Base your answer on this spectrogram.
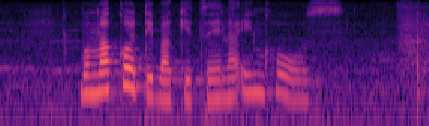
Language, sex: Swati, female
